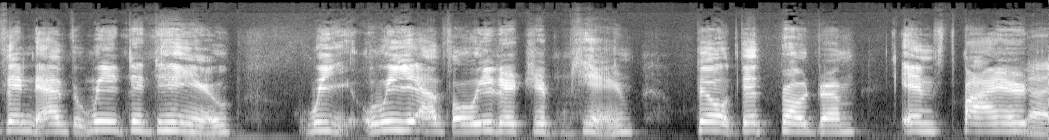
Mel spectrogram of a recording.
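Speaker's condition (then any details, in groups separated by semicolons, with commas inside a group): Cerebral palsy; all four limbs affected; speech affected to an extent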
